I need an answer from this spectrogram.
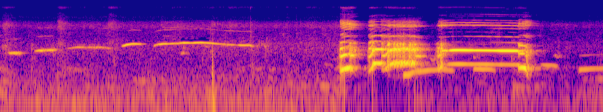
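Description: A bird crows like a rooster: one loud cock-a-doodle-doo lasting about two seconds, starting about three and a half seconds in, harsh at first and ending on a long held note. It is preceded by faint, thin gliding whistles.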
